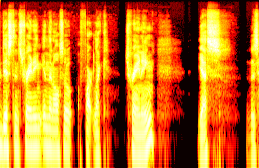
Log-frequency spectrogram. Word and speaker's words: Fartlek: General adaptation syndrome, LSD training or long, slow distance training, and then also Fartlek training. Yes, that is how you pronounce it.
